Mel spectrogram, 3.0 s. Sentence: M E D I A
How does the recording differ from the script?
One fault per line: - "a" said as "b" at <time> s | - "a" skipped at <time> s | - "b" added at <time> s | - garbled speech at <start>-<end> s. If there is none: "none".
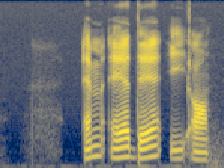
none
